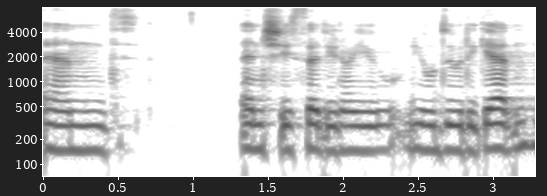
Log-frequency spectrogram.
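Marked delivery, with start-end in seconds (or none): 1.9-3.3 put-on thick Belgian French accent. Retelling what a woman at a workshop told her, in a thick belgian french accent. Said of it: "with her very thick Belgian French accent".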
